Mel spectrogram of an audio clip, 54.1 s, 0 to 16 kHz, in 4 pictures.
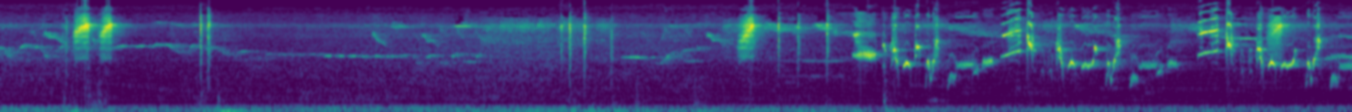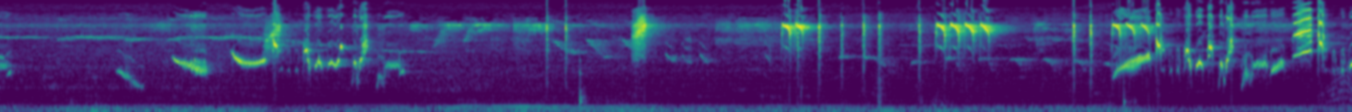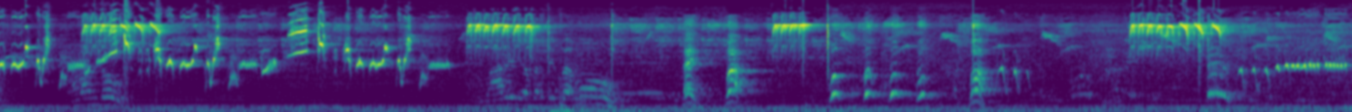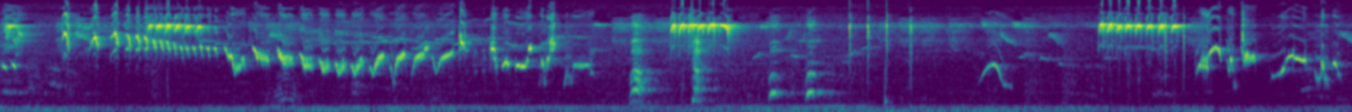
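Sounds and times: bird singing whistles: 0:00.0 - 0:32.6, 0:38.4 - 0:54.0
steady low rumble: 0:00.0 - 0:53.5.

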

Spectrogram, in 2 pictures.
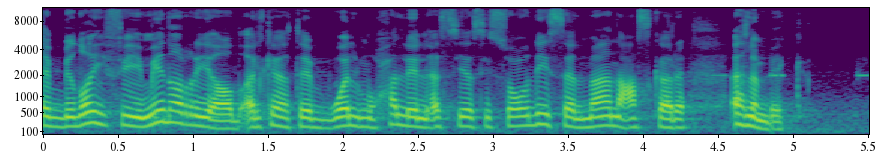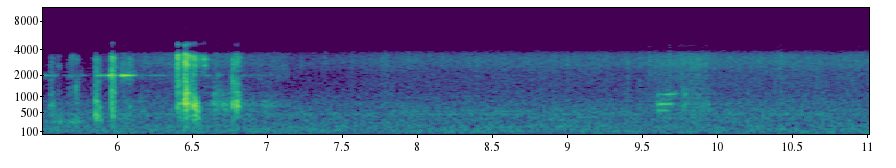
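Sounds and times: steady hiss on the line: 0:07.4 - 0:11.0
telephone line crackling: 0:09.4 - 0:11.0.

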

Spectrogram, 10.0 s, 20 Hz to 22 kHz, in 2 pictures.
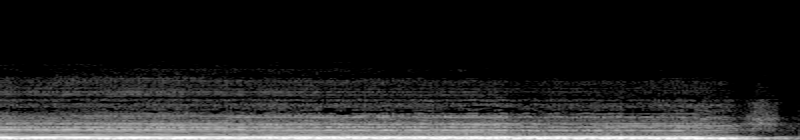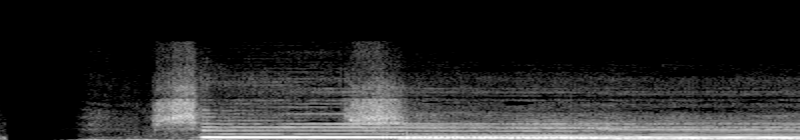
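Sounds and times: choir singing sustained chord: 0:00.0 - 0:05.0, 0:06.3 - 0:10.0.

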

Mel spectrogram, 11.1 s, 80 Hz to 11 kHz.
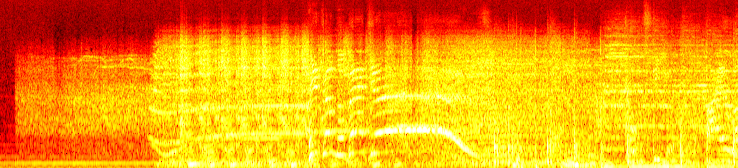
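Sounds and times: electric guitar: 0:02.2 - 0:05.6, 0:06.2 - 0:11.0
bass guitar: 0:02.3 - 0:11.0
drum kit: 0:02.6 - 0:11.0
person singing: 0:09.4 - 0:11.0.

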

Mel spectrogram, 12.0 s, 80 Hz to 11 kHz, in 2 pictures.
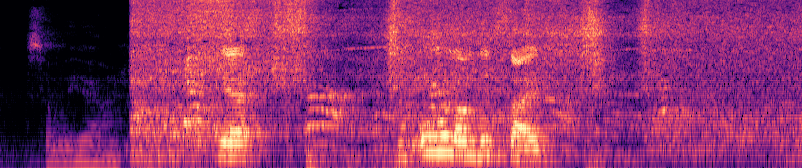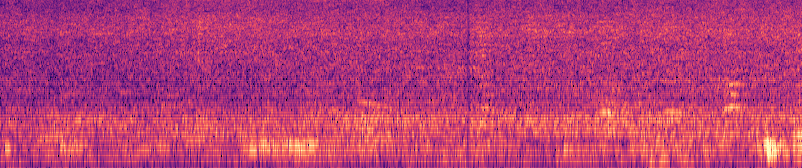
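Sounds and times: vacuum cleaner running: 0:01.0 - 0:12.0.

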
